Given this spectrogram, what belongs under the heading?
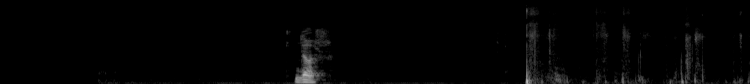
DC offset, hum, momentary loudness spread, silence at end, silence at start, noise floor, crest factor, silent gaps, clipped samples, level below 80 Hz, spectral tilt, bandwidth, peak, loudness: under 0.1%; none; 27 LU; 0.5 s; 2.95 s; -73 dBFS; 28 dB; none; under 0.1%; -56 dBFS; -7 dB/octave; 16.5 kHz; -12 dBFS; -34 LUFS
